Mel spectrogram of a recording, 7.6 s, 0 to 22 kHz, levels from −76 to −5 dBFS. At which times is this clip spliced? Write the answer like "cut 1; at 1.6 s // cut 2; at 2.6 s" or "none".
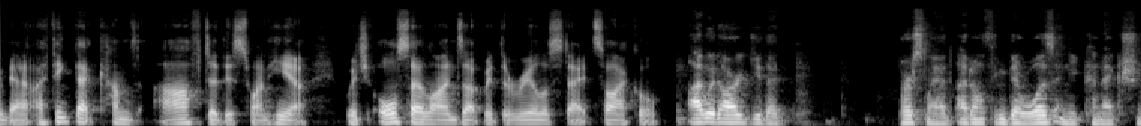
cut 1; at 4.5 s // cut 2; at 6.3 s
